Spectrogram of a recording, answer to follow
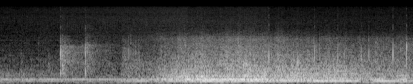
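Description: Theatre audience applauding, a dense wash of clapping that swells in the middle and eases toward the end.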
